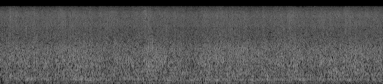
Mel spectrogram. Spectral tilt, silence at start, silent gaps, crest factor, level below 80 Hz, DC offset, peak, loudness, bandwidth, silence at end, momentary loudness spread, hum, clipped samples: -0.5 dB/octave; 0 s; none; 14 dB; -50 dBFS; under 0.1%; -12 dBFS; -24 LUFS; 16 kHz; 0 s; 1 LU; none; under 0.1%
